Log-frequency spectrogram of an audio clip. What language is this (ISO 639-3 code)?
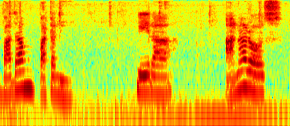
ben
